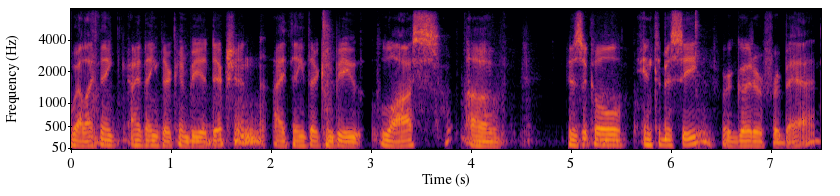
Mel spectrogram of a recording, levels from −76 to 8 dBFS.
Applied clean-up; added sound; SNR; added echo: neural mask model RNNoise.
